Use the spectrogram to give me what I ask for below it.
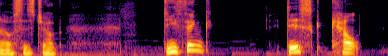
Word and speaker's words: dyscalculia: Dyscalculia. Dyscalculia. Stress on the third syllable, on the Q syllable. Dyscalculia.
